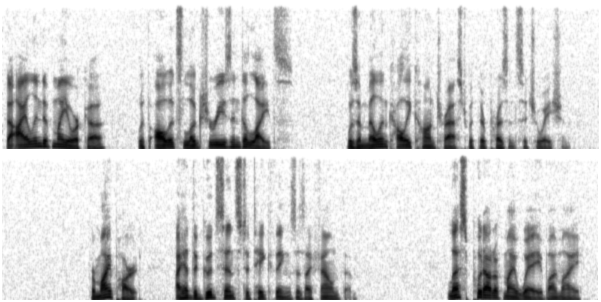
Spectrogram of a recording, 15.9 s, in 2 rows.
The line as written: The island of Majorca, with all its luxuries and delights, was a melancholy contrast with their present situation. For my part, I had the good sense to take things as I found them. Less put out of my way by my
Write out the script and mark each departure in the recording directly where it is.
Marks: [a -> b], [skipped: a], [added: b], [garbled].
The island of Majorca, with all its luxuries and delights, was a melancholy contrast with their present situation. For my part, I had the good sense to take things as I found them. Less put out of my way by my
